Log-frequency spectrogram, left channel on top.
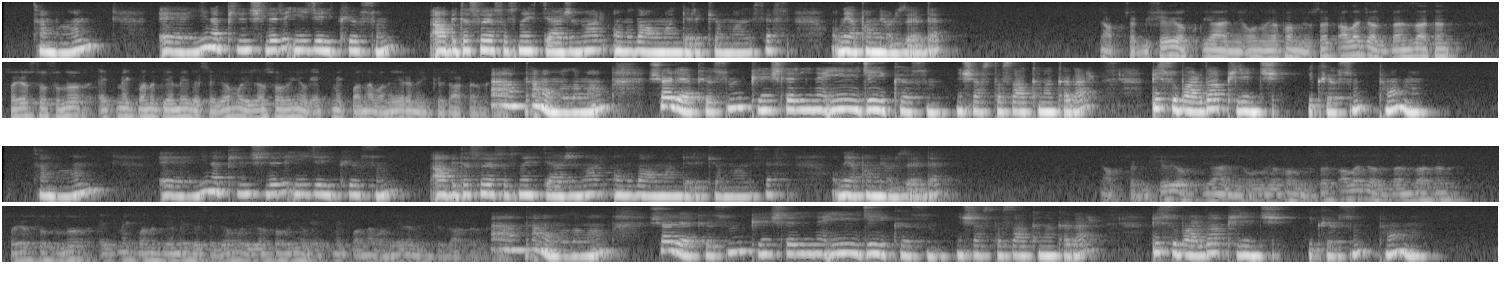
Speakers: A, on the left; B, on the left.
A: Tamam. Ee, yine pirinçleri iyice yıkıyorsun. Aa, bir de soya sosuna ihtiyacın var. Onu da alman gerekiyor maalesef. Onu yapamıyoruz evde.
B: Yapacak bir şey yok yani onu yapamıyorsak alacağız. Ben zaten soya sosunu ekmek banıp yemeyi de seviyorum o yüzden sorun yok. Ekmek bana bana yerim en kötü artanı.
A: Aa, tamam o zaman. Şöyle yapıyorsun. Pirinçleri yine iyice yıkıyorsun. Nişastası akana kadar. Bir su bardağı pirinç yıkıyorsun. Tamam mı?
